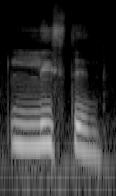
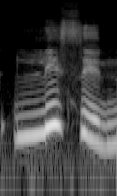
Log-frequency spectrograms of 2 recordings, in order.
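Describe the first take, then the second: First: The T sound is pronounced. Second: The T sound is silent. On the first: The speaker calls it wrong. "not listen" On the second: The speaker calls it right. "the T is what is silent"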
